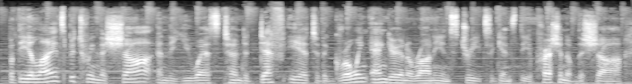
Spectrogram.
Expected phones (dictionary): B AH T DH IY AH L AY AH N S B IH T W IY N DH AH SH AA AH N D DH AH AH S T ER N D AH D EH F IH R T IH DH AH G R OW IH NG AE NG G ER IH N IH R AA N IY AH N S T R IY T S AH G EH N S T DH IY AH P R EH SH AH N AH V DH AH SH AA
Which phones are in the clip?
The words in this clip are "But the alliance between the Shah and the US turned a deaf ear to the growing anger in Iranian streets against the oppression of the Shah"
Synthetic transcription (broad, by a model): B AH T DH IY AH L AY AH N S B IH T W IY N DH AH SH AA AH N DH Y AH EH S T ER N D AH D EH F IH R T IH DH AH G R OW IH NG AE NG G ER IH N IH R AA N IY AH N S T R IY T S AH G EH N S T DH IY AH P R EH SH AH N AH V DH AH SH AA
